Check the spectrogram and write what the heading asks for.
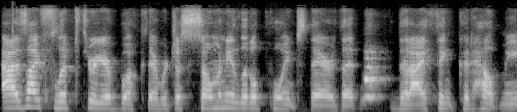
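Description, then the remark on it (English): A dog barks a few times in the background, partly buried under a woman speaking steadily in the foreground. “Sorry, that's my dog barking in the background again.”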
